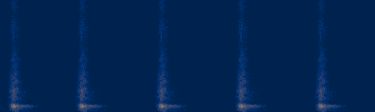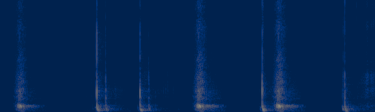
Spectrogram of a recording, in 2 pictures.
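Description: A game character's footsteps thud in a quick, even rhythm.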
